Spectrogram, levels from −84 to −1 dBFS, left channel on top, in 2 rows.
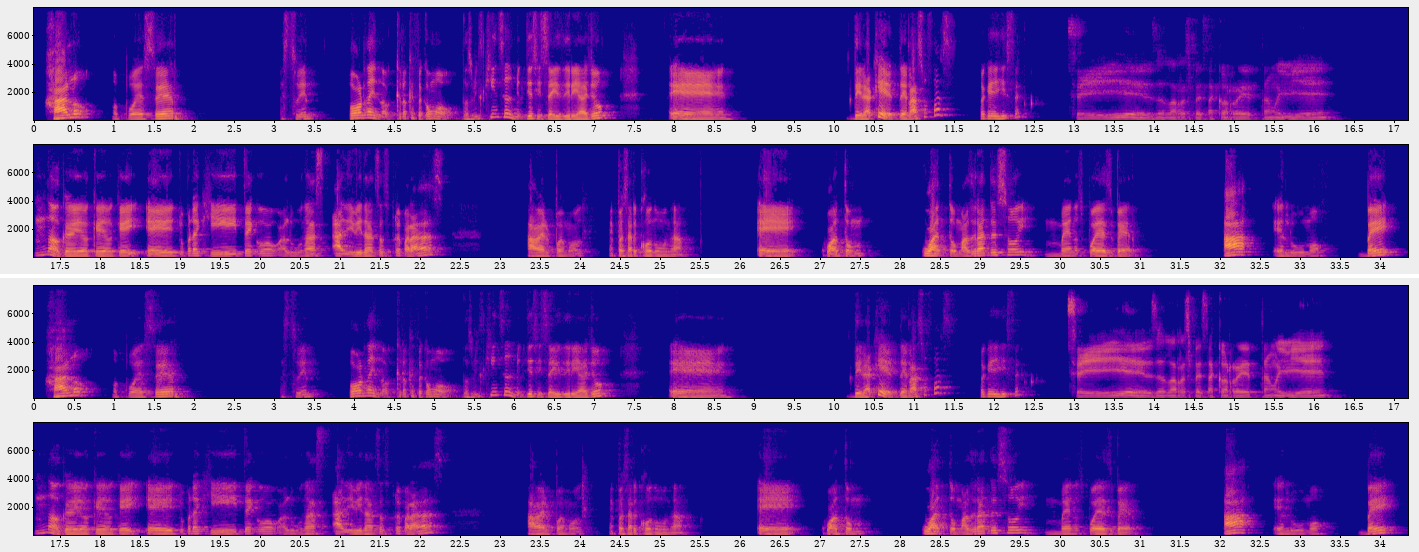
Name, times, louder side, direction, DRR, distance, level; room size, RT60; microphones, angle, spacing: voice 1, 0.1-0.6 1.2-1.8 3.1-3.5 3.9-7.1 7.4-7.5 7.9-8.7 10.2-11.4 11.8-12.3 17.2-22.3 23.3-24.0 24.5-25.3 26.2-26.7 27.0-27.5 28.3-30.9 32.0-32.3 32.7-33.3 33.7-34.1, left 4 dB, 40° left, 12 dB, 1.1 m, -30 dB
voice 2, 12.9-16.2, right 5 dB, 55° right, 8 dB, 1.9 m, -38 dB
15.0 x 13.0 x 3.9 m, 0.39 s
head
